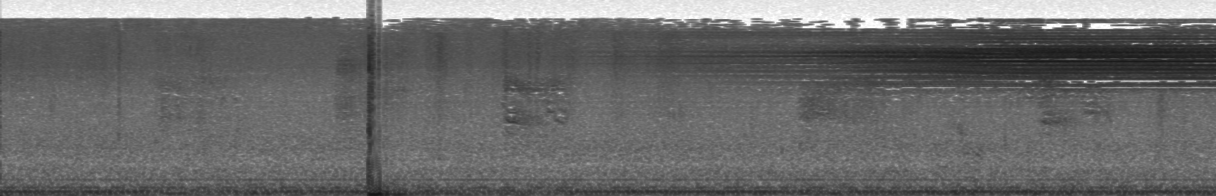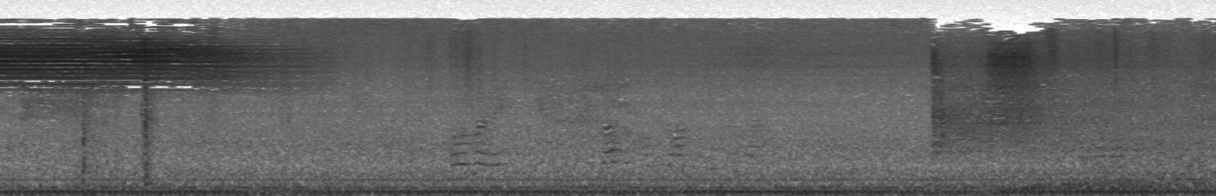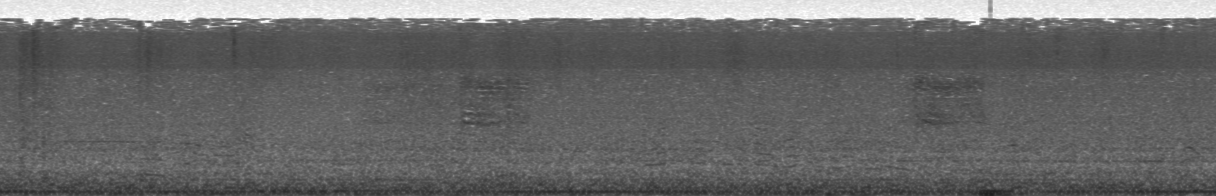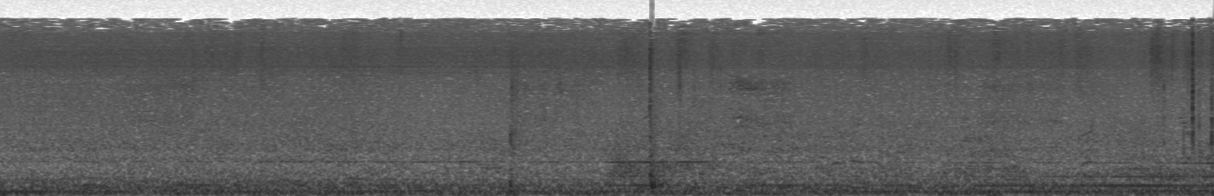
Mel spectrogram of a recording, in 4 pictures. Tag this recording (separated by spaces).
insect field-recording bird squirrel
